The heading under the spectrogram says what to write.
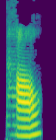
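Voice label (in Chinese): "淘", Mandarin Chinese; chinese-flashcards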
